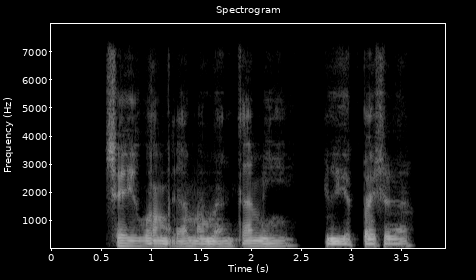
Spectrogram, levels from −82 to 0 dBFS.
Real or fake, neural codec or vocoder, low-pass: fake; codec, 32 kHz, 1.9 kbps, SNAC; 7.2 kHz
